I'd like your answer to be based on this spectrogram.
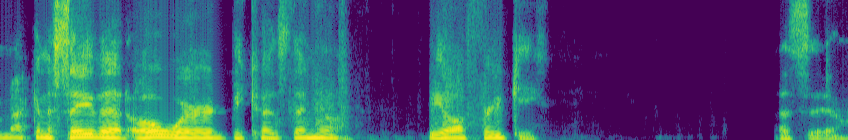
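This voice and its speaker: A man speaks in a dark, mellow tone that is somewhat breathy, with ordinary pitch variation. Long, frequent pauses break it up, and the sound is dry and close with no echo. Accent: American. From US Midwest, Peoria, Illinois. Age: 60s. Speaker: live streamer, former lawyer. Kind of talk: casual livestream chat reading comments. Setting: live stream. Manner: rambling, conversational.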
